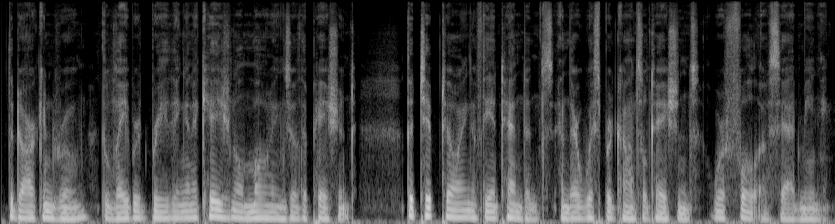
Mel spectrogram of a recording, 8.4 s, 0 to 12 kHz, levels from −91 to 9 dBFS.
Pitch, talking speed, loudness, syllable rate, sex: 90 Hz, 195 wpm, -20 LUFS, 6.3 syllables/s, male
